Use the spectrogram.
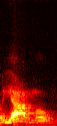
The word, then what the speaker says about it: Jarmo: To their utter astonishment, after having worked with one city in particular called Jarmo or Yarmo, J's are usually pronounced as Y's in the Middle East, at Yarmo, which for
